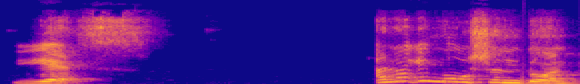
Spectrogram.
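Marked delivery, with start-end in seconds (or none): 0.1-0.8 low "yes" that falls, softer; a falling, not-happy "yes"; falling intonation. Shown as a demonstration. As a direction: let "yes" drop in tone. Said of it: "when if it's falling".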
